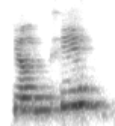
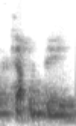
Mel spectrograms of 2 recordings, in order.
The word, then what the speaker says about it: Kelty: Today is with us Kilty. Did I pronounce it correct? Oh, Kelty, but Kelty.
